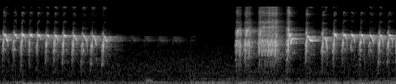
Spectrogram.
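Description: Grey-cheeked Bulbul giving rapid, high chattering phrases around four notes a second, pausing briefly, then resuming with sharp bursts.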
